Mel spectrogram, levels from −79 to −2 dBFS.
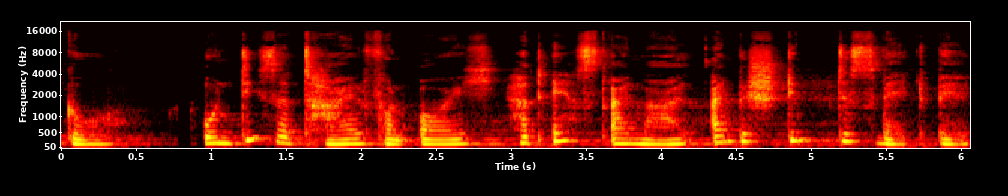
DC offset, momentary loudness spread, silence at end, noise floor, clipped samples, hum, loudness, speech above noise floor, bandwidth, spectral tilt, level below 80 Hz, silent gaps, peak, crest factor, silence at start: under 0.1%; 6 LU; 0 s; -56 dBFS; under 0.1%; none; -26 LUFS; 30 dB; 16.5 kHz; -4.5 dB/octave; -72 dBFS; none; -6 dBFS; 20 dB; 0 s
